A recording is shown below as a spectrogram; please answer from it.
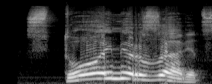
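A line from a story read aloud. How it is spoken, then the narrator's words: Roaring. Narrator (Russian): взревел Керриган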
